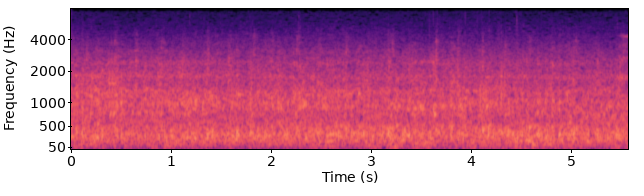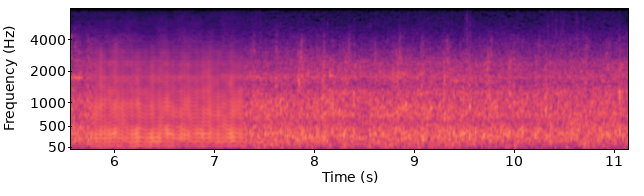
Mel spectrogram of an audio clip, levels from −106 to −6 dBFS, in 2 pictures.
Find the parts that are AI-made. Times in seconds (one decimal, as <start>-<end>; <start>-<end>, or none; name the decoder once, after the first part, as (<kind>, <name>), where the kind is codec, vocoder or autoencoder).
5.8-7.3 (vocoder, Vocos)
